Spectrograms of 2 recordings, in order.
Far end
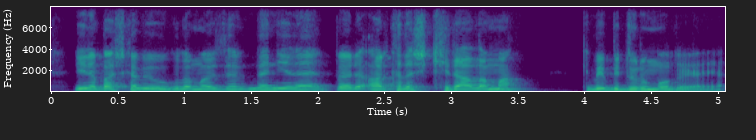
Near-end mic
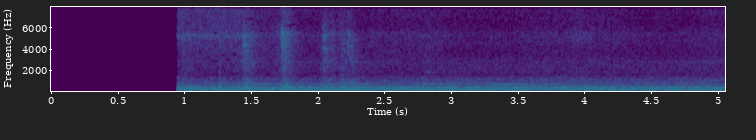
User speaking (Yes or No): No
